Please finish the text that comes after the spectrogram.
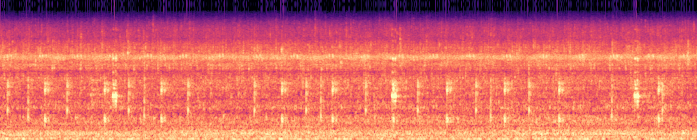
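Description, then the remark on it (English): A wild frog calls in response to a frog call played from a phone app, with short, clipped chirps repeating at a steady pace over a constant hissing outdoor background. A few louder calls stand out now and then, with no voices. “Oh, and we got a return. Did you hear that second one?”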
